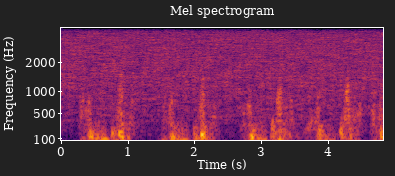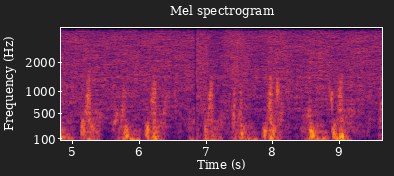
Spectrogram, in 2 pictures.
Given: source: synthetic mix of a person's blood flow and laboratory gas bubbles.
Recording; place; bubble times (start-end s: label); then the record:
Doppler ultrasound of blood flow; precordium
8.04-8.11 s: bubbles
8.83-8.91 s: bubbles
From the record:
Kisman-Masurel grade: 112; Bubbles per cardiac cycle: 1 to 2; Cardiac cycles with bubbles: 1 to 10%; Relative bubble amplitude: moderate (0.250 to 0.450); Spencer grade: 1 (occasional bubble signal discernible with the cardiac motion signal, with majority of cardiac periods free of bubbles); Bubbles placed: only in the low amplitude regions of the cardiac cycle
